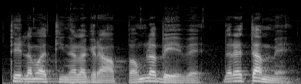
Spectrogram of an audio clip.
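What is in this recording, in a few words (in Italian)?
"beve", vocabolario dialettale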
